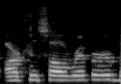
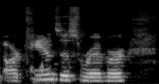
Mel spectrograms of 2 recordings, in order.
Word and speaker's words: Arkansas River: You know, out of the other maybe 49 states, you can call it Arkansas River, but in Kansas, it's the Arkansas River, and they will let you know.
